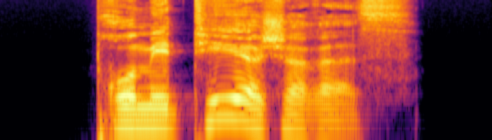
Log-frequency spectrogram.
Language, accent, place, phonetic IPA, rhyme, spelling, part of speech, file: German, Germany, Berlin, [pʁomeˈteːɪʃəʁəs], -eːɪʃəʁəs, prometheischeres, adjective, De-prometheischeres.ogg
- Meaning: strong/mixed nominative/accusative neuter singular comparative degree of prometheisch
